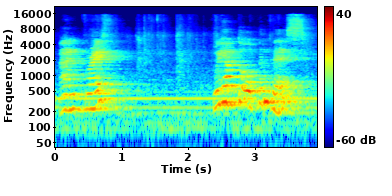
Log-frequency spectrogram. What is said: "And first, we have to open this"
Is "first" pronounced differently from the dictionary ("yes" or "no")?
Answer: yes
